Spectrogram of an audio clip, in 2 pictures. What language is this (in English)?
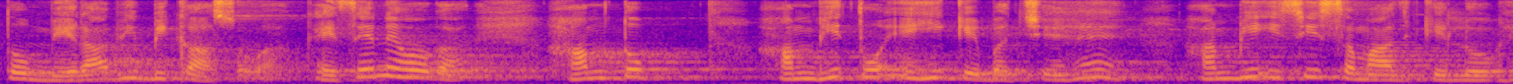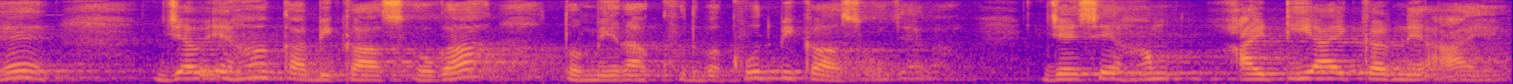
Hindi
